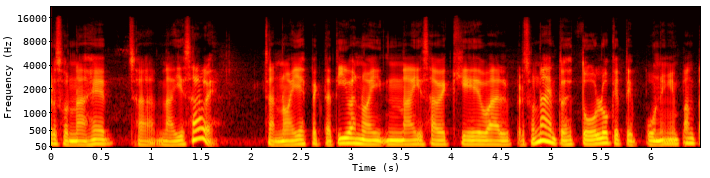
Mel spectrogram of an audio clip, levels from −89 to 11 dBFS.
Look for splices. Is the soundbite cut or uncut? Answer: uncut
